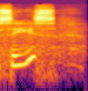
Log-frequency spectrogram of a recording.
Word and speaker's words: SIS: our audience about sis or do you pronounce it Sis or cease and and you're particularly your engagement for climate please yeah absolutely it's such a pleasure to be here partnering with you all um and yeah we pronounce sis you know American University's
